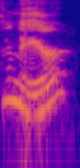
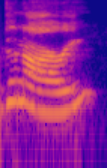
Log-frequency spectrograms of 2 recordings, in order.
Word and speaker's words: Donaire: name is and my last name is pronounced denair or dinari um so i'm a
